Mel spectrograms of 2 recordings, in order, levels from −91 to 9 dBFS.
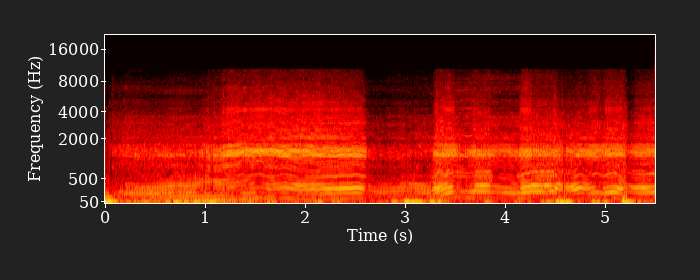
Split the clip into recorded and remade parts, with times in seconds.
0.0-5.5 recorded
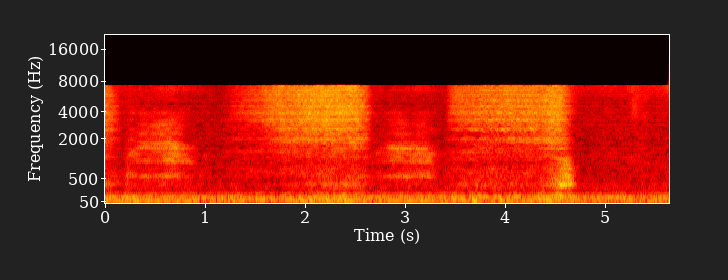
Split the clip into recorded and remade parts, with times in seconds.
0.0-3.7 remade; 3.7-4.2 recorded; 4.2-5.6 remade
